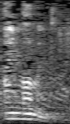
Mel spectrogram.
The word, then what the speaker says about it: Ein Moment: Ein Moment.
